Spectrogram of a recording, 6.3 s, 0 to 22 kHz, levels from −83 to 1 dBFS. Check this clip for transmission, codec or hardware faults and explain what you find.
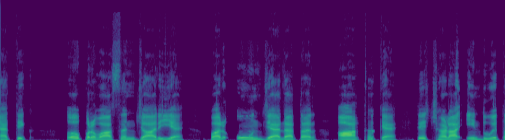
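Two transmission faults are audible, both packet loss in the speech.

From 1.63 to 1.69 s there is short concealed packet loss. About 40 ms never arrived. The decoder extended the preceding sound, leaving a brief smear.

From 4.37 to 4.65 s there is repeated packet loss, with a robotic sound. Seven gaps, the longest 23 ms, were patched in quick succession. Half the stretch is synthetic, so it sounds choppy.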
